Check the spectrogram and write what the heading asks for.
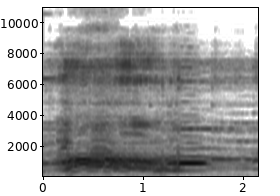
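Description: A drawn-out wordless vocal sound, a cartoon-style voice that glides up and then down in pitch, ending on a short held note, over faint background music.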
